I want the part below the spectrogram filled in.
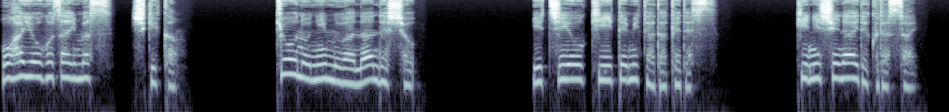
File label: HELLO JP; GF Alarm; M1918Mod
